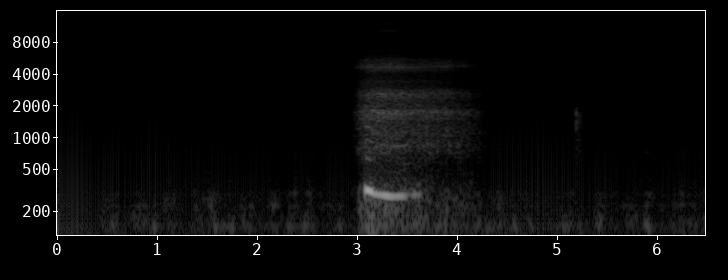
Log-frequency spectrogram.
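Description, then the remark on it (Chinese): One heavy, breathy exhale with a slight voiced edge, close and fairly loud, lasting under a second. Otherwise there is only a quiet, low background hum, with no talking. “还是能听见你的喘息好一点儿。”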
